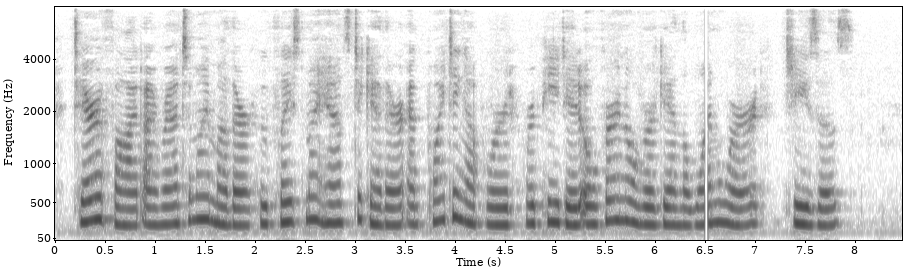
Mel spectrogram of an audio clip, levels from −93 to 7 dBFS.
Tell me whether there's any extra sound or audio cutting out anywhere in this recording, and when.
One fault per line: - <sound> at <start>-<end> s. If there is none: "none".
- dropout at 6.5-6.5 s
